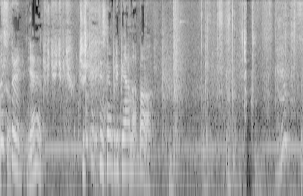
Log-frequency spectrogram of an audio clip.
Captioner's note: whispers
